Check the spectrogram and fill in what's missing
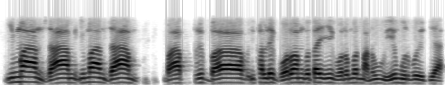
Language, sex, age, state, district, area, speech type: Assamese, male, 45-60, Assam, Nalbari, rural, conversation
